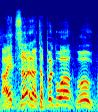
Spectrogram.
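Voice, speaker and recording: A man's voice: very high-pitched, lively intonation, normal speed, pushed and bright, slight background noise. A young man chatting casually as a player in an online roleplay game.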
